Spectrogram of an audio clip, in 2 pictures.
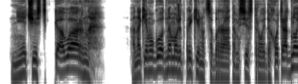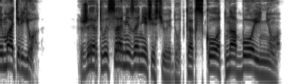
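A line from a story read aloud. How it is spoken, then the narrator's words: Hoarse, clipped, growing louder. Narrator (Russian): вещала Федора, и ее голос, хриплый и отрывистый, звучал все громче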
